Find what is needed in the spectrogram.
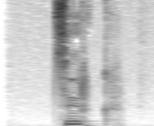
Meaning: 1. circus 2. cirque (curved depression in a mountainside)
- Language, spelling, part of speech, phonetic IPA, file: Russian, цирк, noun, [t͡sɨrk], Ru-цирк.ogg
